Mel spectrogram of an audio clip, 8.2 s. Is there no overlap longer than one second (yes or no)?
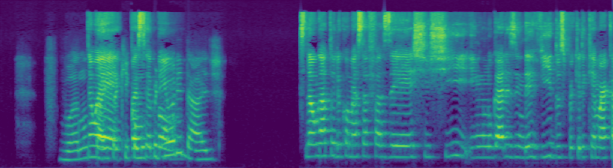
no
